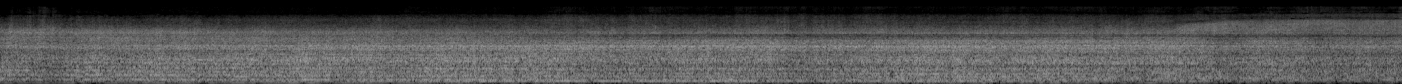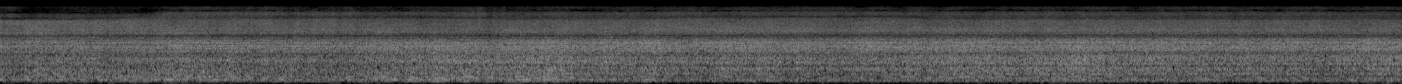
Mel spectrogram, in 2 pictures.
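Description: Dornier 228 twin-turboprop taxiing, its two Garrett TPE331 engines and propellers running at low power as a steady drone of many tones over a hiss. About twelve seconds in, the hiss grows brighter and higher.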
